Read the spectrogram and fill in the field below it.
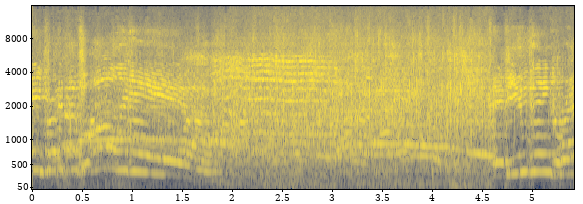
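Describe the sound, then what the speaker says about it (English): Crowd at a college baseball game between Tampa and Embry Riddle responds with loud, sustained cheering and shouting across the whole stretch, dense and continuous, with a voice singing or calling over it. "Let's hear some cheering for DePauli"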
